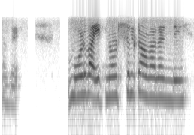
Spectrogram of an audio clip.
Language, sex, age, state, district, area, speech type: Telugu, female, 60+, Andhra Pradesh, Eluru, urban, conversation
